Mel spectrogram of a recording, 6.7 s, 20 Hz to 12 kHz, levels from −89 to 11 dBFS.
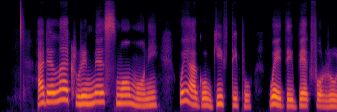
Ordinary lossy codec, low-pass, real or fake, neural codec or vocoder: none; none; fake; codec, 24 kHz, 0.9 kbps, WavTokenizer, large speech release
